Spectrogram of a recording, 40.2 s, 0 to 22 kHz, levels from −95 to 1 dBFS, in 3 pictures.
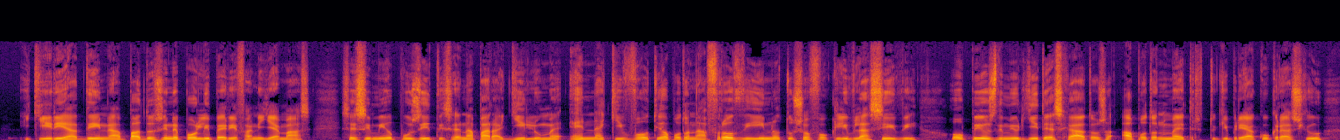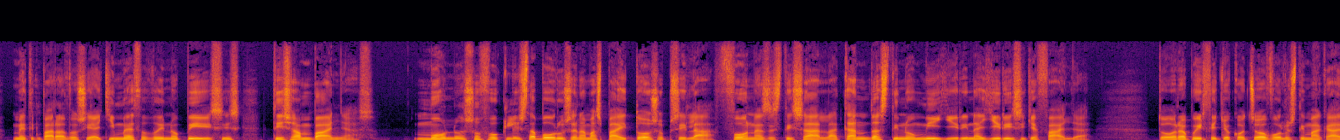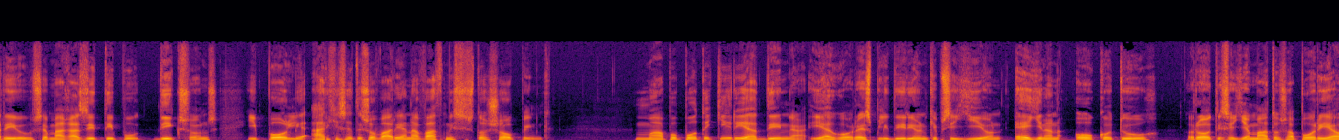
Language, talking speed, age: Greek, 145 wpm, 30-49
